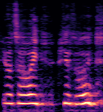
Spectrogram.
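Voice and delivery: high mock cry; retold shouted reply. Initiate answering the shouting group, high mock shout. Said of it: "Te empiezan a gritar".

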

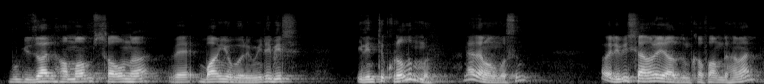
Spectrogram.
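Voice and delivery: usual speaking voice

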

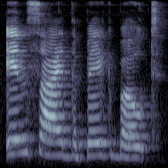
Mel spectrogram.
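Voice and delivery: usual speaking voice

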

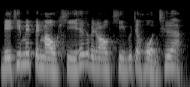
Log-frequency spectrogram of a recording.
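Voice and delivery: normal talking voice

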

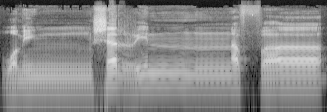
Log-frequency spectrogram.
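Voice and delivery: very slow chanted recitation with ghunnah; slow Quran recitation. Shown as a demonstration. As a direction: draw out each word in tajweed. Recites the verse. (ধীরে তাজবীদসহ তিলাওয়াত)

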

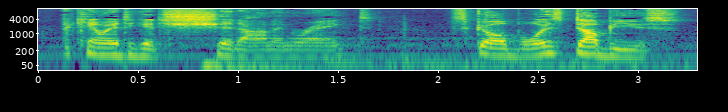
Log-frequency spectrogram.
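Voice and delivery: usual speaking voice

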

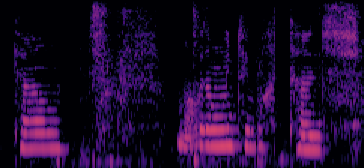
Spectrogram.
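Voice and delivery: whispered aside; soft unvoiced murmur. Real, not acted. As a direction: drop to a whisper. Whispered aside while washing dishes.

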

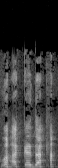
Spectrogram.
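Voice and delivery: amused, laughing through the words; chuckling as you speak. Real, not acted. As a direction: let real laughter break up the line. Amused reply, laughing along.

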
